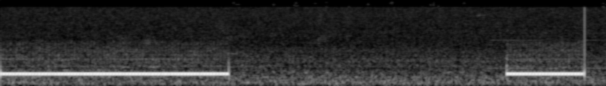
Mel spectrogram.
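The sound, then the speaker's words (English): A telephone dial tone hums steadily for over a second, stops, then returns briefly after a pause as a call is being placed: a clear electronic tone over faint line hiss, with no voices. “Well, maybe we ought to call my sister and see if she learned anything from this last phone call. Doing that right now.”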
